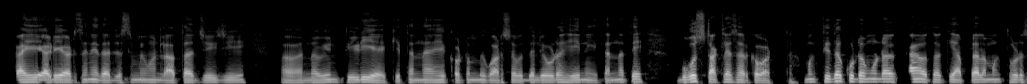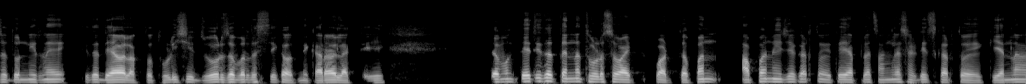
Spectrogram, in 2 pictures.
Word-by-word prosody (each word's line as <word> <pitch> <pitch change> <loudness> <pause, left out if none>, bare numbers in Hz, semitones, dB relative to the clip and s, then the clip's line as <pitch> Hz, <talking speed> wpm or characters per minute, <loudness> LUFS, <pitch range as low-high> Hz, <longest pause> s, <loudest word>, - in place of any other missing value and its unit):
काही 110 +1 +3
अडी-अडचणी 105 +1 +2
येतात 100 -3 0
जसं 100 +4 -8
मी 105 - -4
म्हणलं 105 -2 -4
आता 90 +3 +1
जी-जी 100 0 -5 0.4
अ, 90 -1 -3
नवीन 100 +3 -3
पिढी 110 0 +1
आहे, 90 -2 0
की - - -5
त्यांना 100 0 -3
हे 100 0 -2
कौटुंबिक 105 0 -4
वारशाबद्दल 100 +1 -3
एवढं 105 +1 +1
हे 100 +1 -1
नाही. 100 -3 -5
त्यांना 105 +4 -3
ते 120 0 +1 0.4
बोज 135 +6 +4
टाकल्यासारखं 110 -4 +1
वाटतं. - - -4
मग 120 +1 -3
तिथं 140 0 +3
कुठं-कुठं 130 0 +2 0.2
काय 130 0 +5
होतं, 115 -3 +1
की 115 - 0
आपल्याला 110 +2 +1
मग 110 0 -4
थोडंसं 110 0 -1
तो 110 - +1
निर्णय 110 +1 -1 0.2
तिथं 110 0 -1
द्यावा 110 +1 +9
लागतो. 100 0 -2
थोडीशी 110 +3 -3
जोर-जबरदस्ती 110 +1 +2
का - - +3
होत 90 - +3
नाही 95 -1 -7
करावी 100 +2 +5
लागते. 95 0 -2 1.1
तर 125 - +7
मग 130 0 -2
ते 140 - +8
तिथं 150 +1 +5
त्यांना 140 0 +2
थोडंसं 125 -1 +2
वाईट 110 -2 +6 0.2
वाटतं. 105 -2 +2
पण 125 0 +1 0.3
आपण 130 +6 +2
हे 125 - +2
जे 125 0 -2
करतोय 120 -2 -2
ते 115 - +3
आपल्या 115 +1 -1
चांगल्यासाठीचं 110 0 -5
करतोय 100 -3 -1
की 100 - -3
यांना 110 +3 0
110 Hz, 190 wpm, -23 LUFS, 100-115 Hz, 1.1 s, द्यावा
